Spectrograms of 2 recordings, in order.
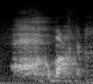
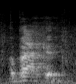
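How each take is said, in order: First: Habakkuk said as "ah-BAH-kuh", dropping the h and the final k; mock Greek pronunciation. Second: Said in the usual way. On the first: Shown as a demonstration. Pastor teasing the congregation with a mock Greek Habakkuk. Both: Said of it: "That's how you say it in Greek".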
